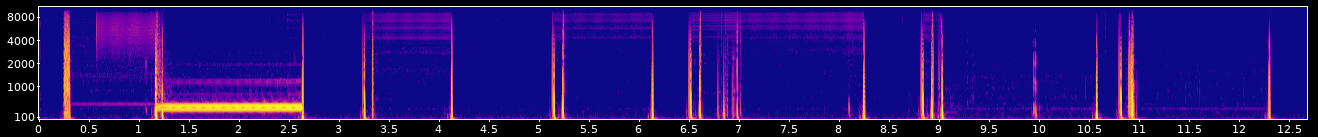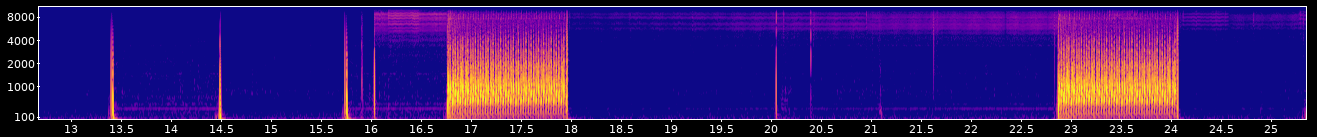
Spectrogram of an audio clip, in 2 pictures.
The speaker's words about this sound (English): Here's another call to a ringing number. And again, you can hear normal step noises on the last few digits.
